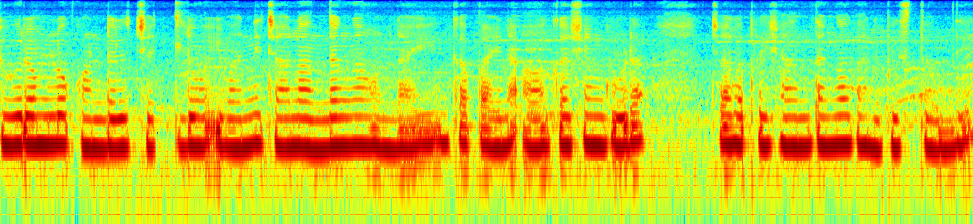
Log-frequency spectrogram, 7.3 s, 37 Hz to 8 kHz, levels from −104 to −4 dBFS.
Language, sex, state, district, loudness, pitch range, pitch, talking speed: Telugu, female, Andhra Pradesh, Chittoor, -12 LUFS, 230-245 Hz, 240 Hz, 115 wpm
